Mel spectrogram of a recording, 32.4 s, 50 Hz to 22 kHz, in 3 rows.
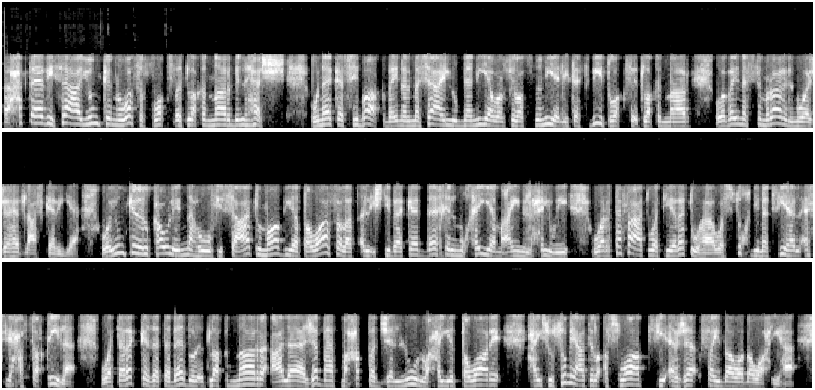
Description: نشرة اخبار الصباح 1/8/2023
